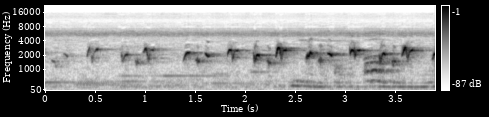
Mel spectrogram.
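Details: Yellow-vented bulbul lured into singing by a played lure recording: quick bubbly run of short chirped and slurred notes, rising and falling, about two per second, over a steady high insect hum.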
